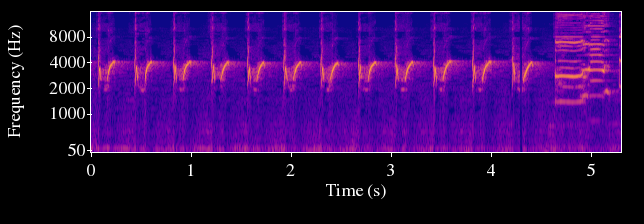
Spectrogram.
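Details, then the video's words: A bare-throated whistler, known locally as golden samyong, from Flores in East Nusa Tenggara, Indonesia. It repeats a bright, rising chirp about twice a second, a dozen times in a row, ending in a burst of rough electronic noise. "AMAZING SOUND OF THE GOLDEN SAMYONG BIRD"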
